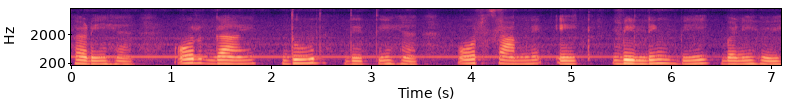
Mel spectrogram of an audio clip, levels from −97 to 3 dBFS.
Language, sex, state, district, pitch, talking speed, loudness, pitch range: Hindi, male, Punjab, Fazilka, 175 Hz, 125 wpm, -18 LUFS, 165-185 Hz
